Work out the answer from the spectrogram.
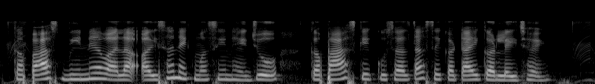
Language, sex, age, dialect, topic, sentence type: Magahi, female, 18-24, Western, agriculture, statement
